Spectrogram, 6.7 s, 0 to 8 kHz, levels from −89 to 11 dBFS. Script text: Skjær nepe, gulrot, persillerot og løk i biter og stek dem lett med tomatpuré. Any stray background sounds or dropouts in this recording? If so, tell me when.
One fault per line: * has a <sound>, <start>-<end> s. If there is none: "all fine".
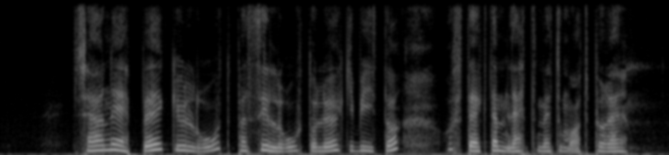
all fine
